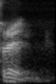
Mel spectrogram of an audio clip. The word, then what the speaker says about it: Vin: like it's spelled v Vin like Vine Vin okay so will accompany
